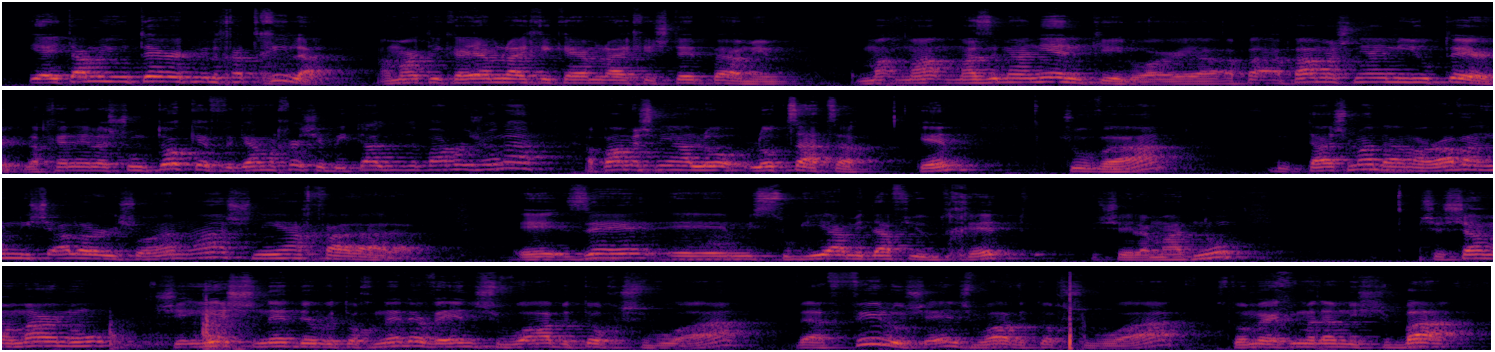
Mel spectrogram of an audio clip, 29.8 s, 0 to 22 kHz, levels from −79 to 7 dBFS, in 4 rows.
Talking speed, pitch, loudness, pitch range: 155 wpm, 170 Hz, -35 LUFS, 145-195 Hz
